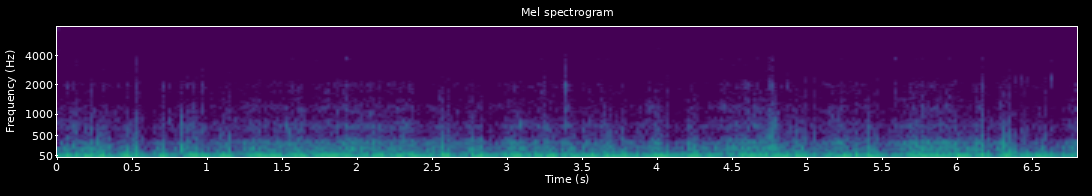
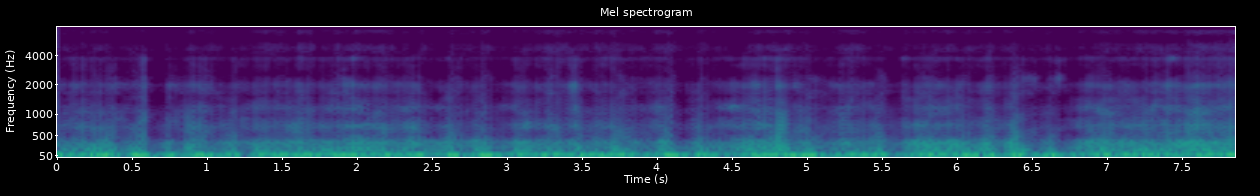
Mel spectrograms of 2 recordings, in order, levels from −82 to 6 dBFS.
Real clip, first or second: first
